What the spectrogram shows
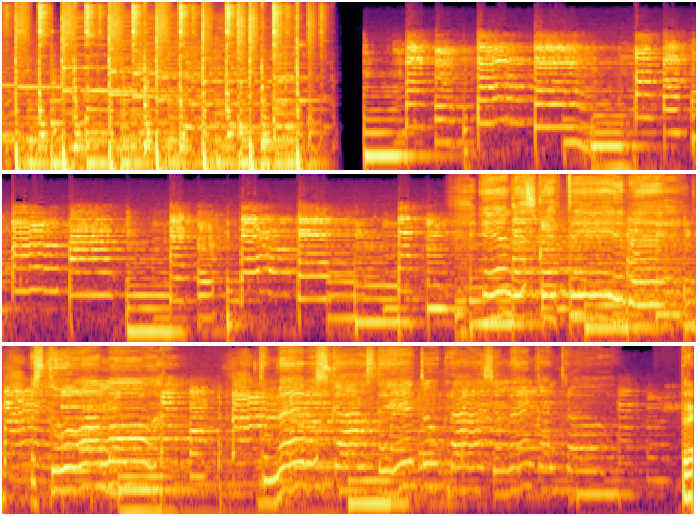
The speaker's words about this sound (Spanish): de esa canción que estábamos escuchando, sugerida por Fernanda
